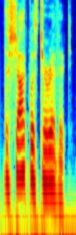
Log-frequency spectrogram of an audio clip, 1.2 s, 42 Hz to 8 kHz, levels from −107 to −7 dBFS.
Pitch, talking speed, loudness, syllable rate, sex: 140 Hz, 210 wpm, -16 LUFS, 6.2 syllables/s, male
